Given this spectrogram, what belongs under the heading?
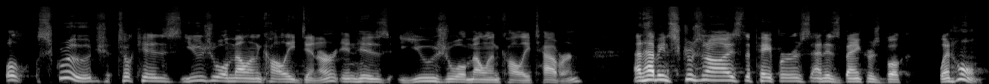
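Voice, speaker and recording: Animated male storyteller in a reverberant hall. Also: medium pitch, unhurried. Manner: expressive, theatrical storytelling. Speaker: narrator and performer. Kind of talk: dramatic reading of a classic story.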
